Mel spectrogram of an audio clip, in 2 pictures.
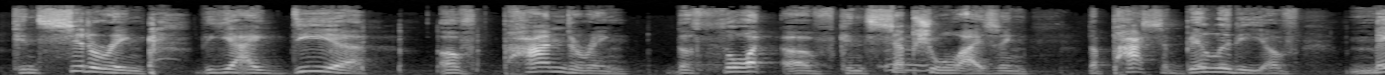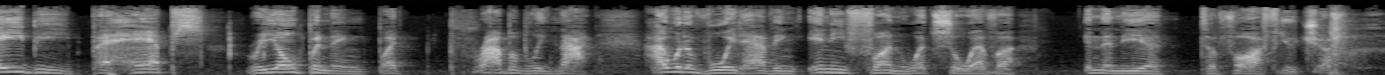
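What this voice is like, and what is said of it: Impersonation of Fauci. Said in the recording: “That's a great impersonation right there.”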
